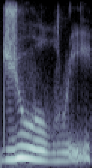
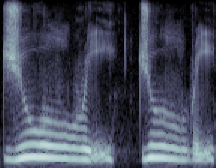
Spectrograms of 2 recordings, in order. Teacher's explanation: jewelry we don't say jewelry as three syllables we shorten it drop the middle one and say jewelry so you're going from the l to the r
